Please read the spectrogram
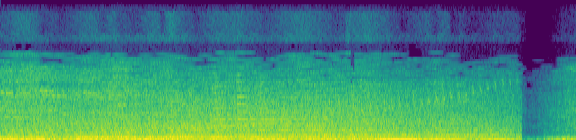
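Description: Music from a TV promo break, dense and steady, which cuts off suddenly just before the end.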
